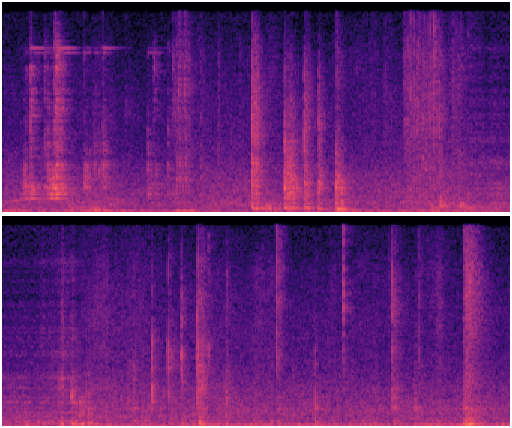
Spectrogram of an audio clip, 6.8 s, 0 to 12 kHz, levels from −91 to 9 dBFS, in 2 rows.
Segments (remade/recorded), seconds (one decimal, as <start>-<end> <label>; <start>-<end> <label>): 0.0-3.1 recorded; 3.1-3.9 remade; 3.9-6.8 recorded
